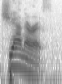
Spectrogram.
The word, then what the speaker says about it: generous: Generous. Звісно, буде generous. Наголос падає на перший склад.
